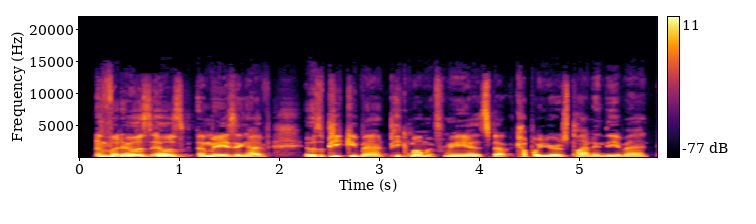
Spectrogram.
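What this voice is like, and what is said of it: Slightly raspy voice. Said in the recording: “You're going to hear my voice a little raspy right now because it ended up being a super spreader event ... I was one of them.”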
